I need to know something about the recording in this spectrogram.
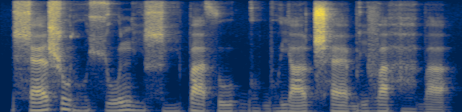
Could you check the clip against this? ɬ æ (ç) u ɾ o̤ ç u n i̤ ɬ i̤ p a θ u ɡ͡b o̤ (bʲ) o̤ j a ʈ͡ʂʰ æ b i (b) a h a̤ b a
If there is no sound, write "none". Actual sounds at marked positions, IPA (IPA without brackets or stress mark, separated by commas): ʂ, b, v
